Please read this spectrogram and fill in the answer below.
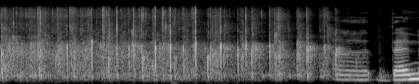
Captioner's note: audience applauding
